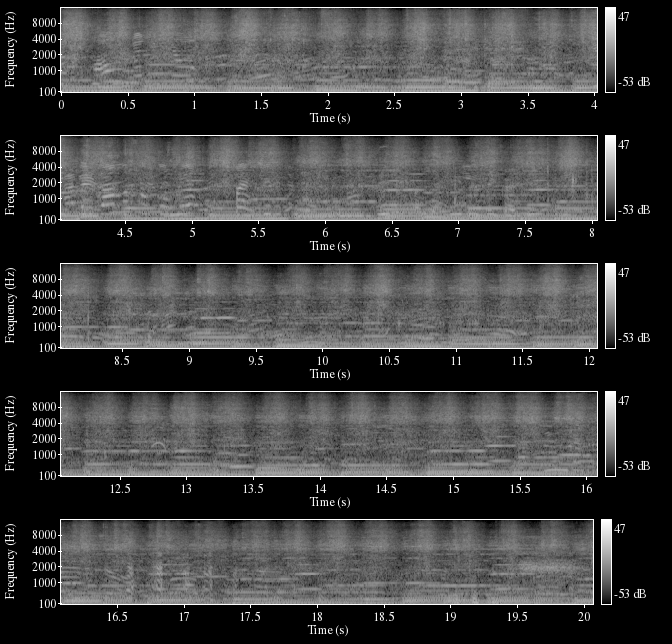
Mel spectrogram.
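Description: Live music for a traditional danza: a melody of held notes stepping up and down over a steady low note, with the dancers' hand rattles shaking in a quick, even rhythm of about four shakes a second. Voices of the crowd are heard underneath.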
